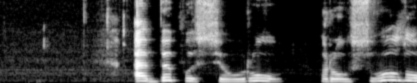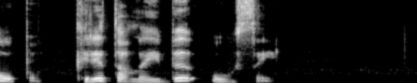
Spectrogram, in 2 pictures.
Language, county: Lithuanian, Klaipėda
